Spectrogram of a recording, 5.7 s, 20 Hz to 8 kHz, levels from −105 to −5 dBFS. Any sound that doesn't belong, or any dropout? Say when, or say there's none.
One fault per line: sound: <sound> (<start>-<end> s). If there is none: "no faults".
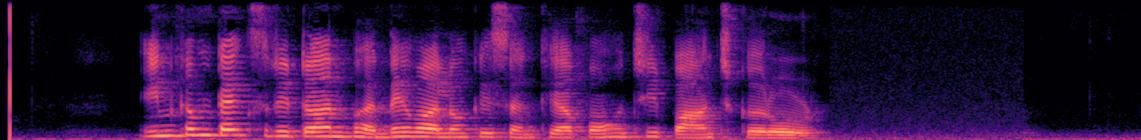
no faults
